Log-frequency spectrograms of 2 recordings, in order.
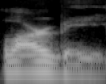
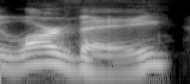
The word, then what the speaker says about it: larvae: The proper pronunciation of more than one larvae is larve. I love saying that. Larvy. It's easy. Some people say larae.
